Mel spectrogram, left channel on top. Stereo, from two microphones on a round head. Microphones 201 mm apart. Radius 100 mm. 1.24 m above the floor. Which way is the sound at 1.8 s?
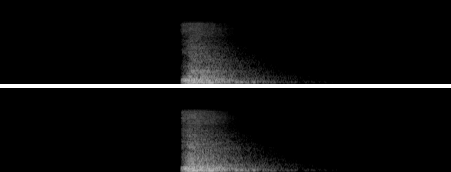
60° right (ahead or behind).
